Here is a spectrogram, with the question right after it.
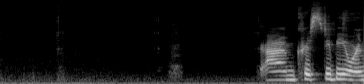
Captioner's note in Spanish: Tic-tac de reloj; Bolígrafo escribiendo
